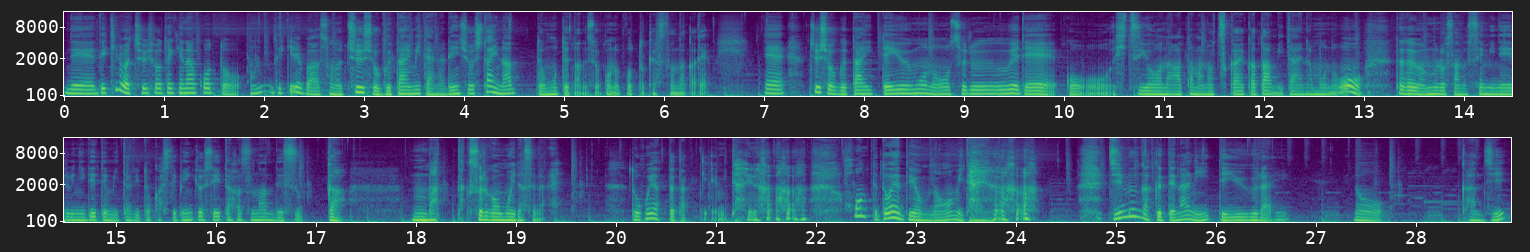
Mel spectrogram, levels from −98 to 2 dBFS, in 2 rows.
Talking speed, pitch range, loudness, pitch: 370 characters per minute, 135-175 Hz, -26 LUFS, 145 Hz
